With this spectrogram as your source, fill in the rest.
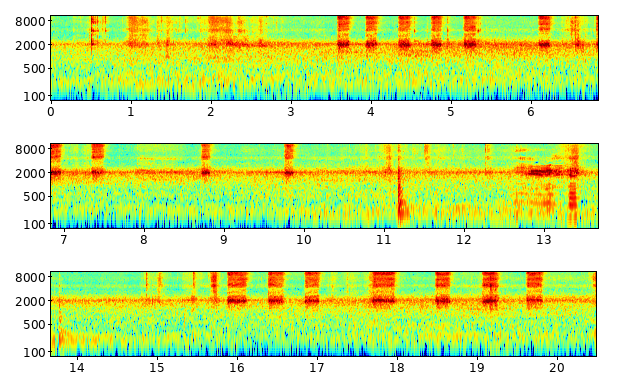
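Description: Short bursts of spray paint hissing onto a rifle and suppressor through a Kryptek camouflage stencil, close and repeated in irregular rhythm with gaps between sprays, with some faint clinking.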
